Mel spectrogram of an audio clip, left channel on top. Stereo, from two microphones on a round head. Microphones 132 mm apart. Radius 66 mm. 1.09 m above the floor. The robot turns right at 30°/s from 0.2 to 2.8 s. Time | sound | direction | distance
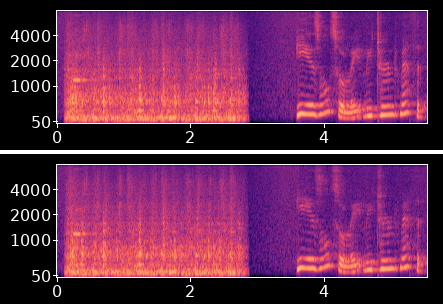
1.6 | a whoosh | 55° left (ahead or behind) | 6 m
3.6 | a woman speaking | 70° left (ahead or behind) | 2 m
